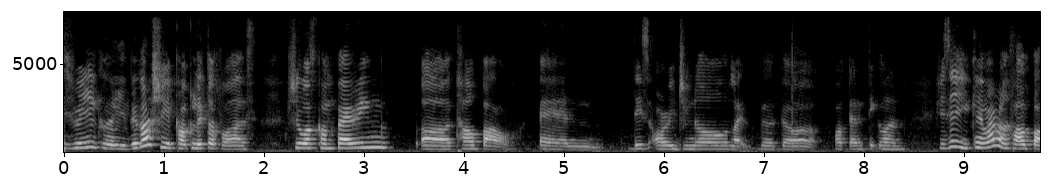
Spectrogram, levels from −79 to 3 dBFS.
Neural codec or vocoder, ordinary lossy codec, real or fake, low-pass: codec, 16 kHz, 4 kbps, X-Codec, HuBERT features, trained on general audio; none; fake; none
